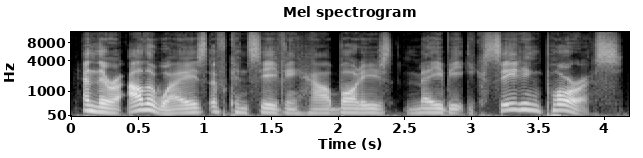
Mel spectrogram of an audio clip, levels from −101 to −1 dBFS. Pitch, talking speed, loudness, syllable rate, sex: 130 Hz, 185 wpm, -21 LUFS, 5.7 syllables/s, male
